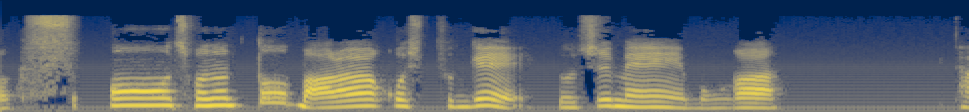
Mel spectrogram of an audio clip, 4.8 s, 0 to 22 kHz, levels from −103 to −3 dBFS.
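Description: Sharp switching spikes from 60 Hz mains leak in throughout, producing mains buzz: a steady, raspy drone rich in harmonics, sitting well below the speech.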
